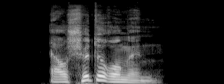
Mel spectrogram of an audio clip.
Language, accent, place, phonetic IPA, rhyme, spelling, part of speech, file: German, Germany, Berlin, [ɛɐ̯ˈʃʏtəʁʊŋən], -ʏtəʁʊŋən, Erschütterungen, noun, De-Erschütterungen.ogg
- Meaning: plural of Erschütterung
